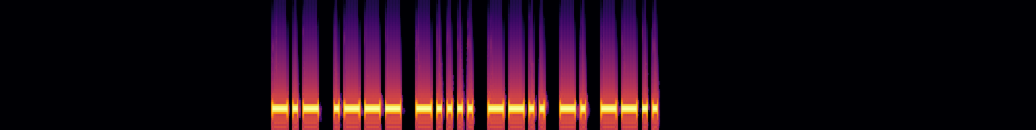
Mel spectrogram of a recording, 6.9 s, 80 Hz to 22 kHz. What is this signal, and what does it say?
Morse code, heard as a keyed tone, about 36 wpm, 700 Hz. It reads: KJ6ZNZ
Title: USA Call Signs - 6 Characters - Repeated 3x - 35wpm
